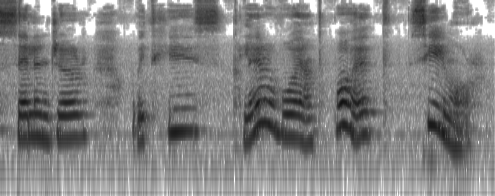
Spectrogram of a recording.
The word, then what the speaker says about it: Seymour: with his clairvoyant poet Seymour, whose name is spelled differently but sounds like I see more.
